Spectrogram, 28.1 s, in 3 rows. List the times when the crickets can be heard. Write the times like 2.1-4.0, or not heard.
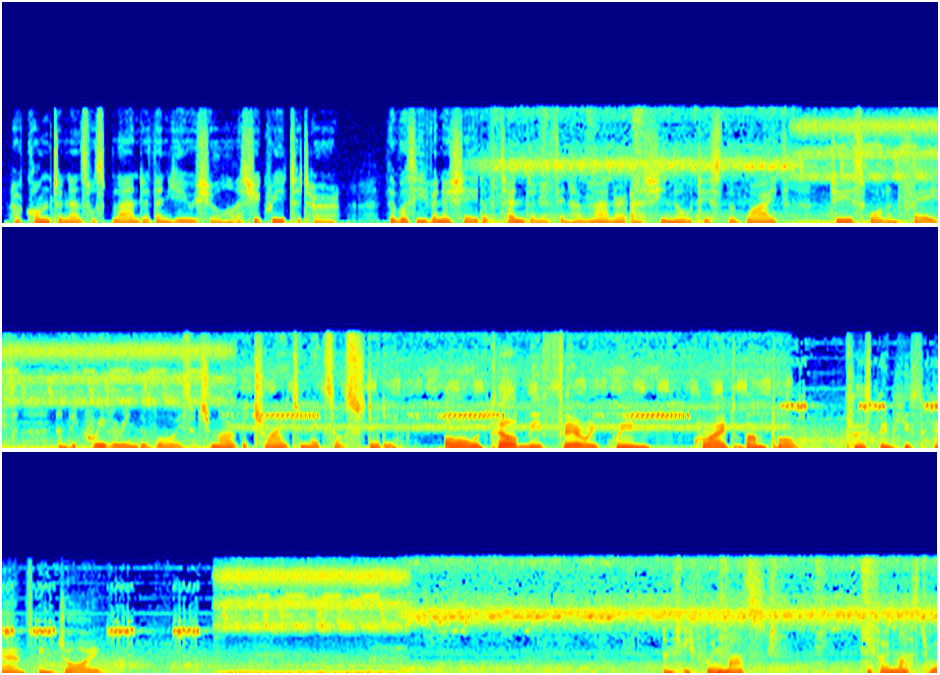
4.6-28.0.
